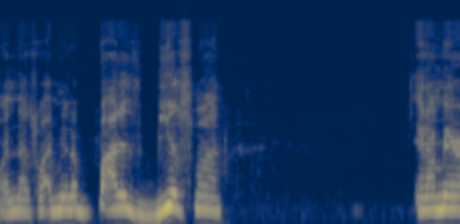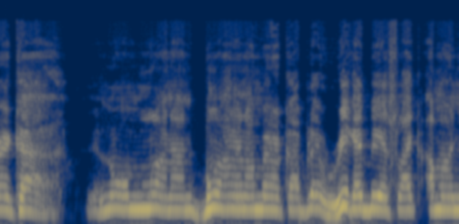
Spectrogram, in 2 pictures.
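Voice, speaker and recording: A swaggering, no-nonsense rasta bad man brags in a put-on Jamaican patois, as a man acts him out. The voice sits high with a gravelly edge. He piles up tough-guy boasts and repeated tags. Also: darkish tone. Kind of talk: comic impression.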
